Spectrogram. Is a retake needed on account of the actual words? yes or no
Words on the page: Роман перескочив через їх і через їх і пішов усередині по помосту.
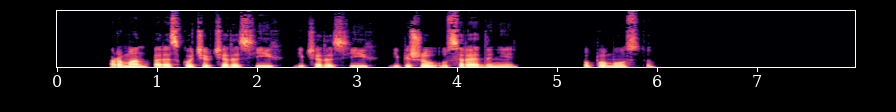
no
